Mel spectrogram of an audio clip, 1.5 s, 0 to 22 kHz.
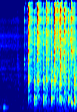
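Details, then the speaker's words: Replaced flipper solenoid in Gen 1 XGC virtual pinball cabinet, tested with table volume off: crisp even clacks about eight a second, solid with no buzz or drag; normal solenoid operation. "that Flipper's working but this is the most important one you're not getting table noises"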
